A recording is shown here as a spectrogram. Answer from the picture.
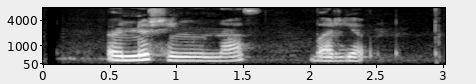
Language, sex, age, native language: Icelandic, female, 10, Icelandic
